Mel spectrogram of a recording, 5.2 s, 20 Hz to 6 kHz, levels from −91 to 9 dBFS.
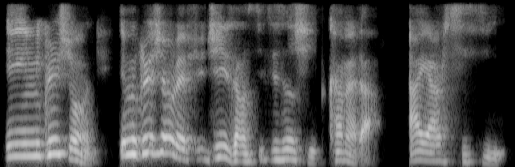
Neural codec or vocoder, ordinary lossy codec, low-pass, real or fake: codec, 24 kHz, 1.2 kbps, DualCodec; AAC, 32 kbps; 5.4 kHz; fake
